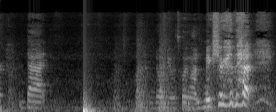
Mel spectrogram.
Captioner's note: distant banging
